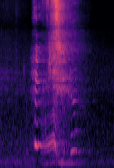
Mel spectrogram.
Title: Induced sneezing! See you on Patreon for uncensored videos and requests #cantstopsneezing #sneezing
